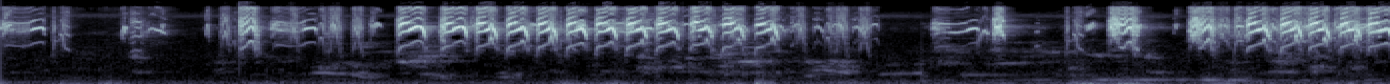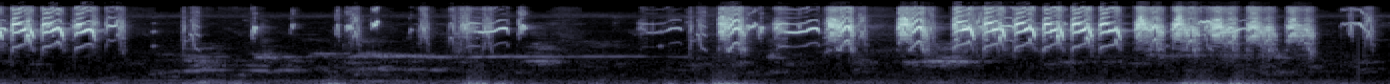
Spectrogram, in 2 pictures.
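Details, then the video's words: Fighter crimson sunbird answering straight away on hearing another sunbird's song: high, rapid trills of repeated hooked notes in bursts of about two seconds, separated by short twittering phrases, with faint low background rumble. "SOGON FIGHTER LANGSUNG RESPON DENGAR SUARA SOGON GACOR"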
